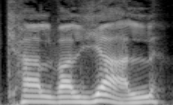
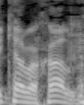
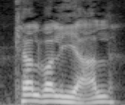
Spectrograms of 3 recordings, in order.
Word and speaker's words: Carvalhal: Och den nya managern Carvalhal, som det ska uttalas med. – Inte Carvajal alltså. – Nej, det är, han är portugis. – Oh, då men, blir, herregud vad jobbigt. – Då blir H ett J. – Oh. – Carvalhal ska det uttalas.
